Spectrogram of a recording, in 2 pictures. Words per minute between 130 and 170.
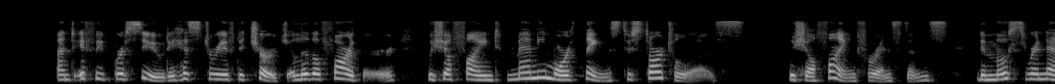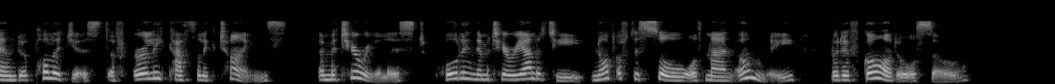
Yes: average, 140 wpm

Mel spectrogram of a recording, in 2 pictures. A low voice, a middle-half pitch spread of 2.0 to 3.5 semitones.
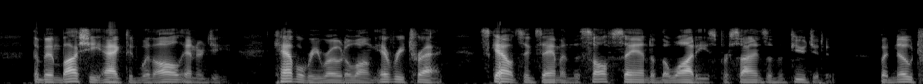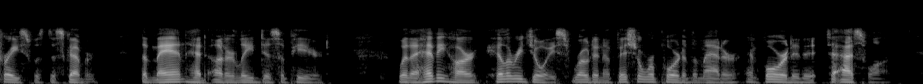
Yes: low, 105 Hz; average, 2.8 semitones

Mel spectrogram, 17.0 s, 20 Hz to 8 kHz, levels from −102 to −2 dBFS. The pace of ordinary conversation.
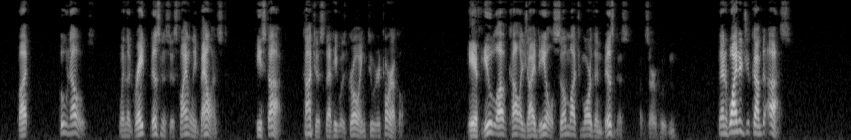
No: slow, 125 wpm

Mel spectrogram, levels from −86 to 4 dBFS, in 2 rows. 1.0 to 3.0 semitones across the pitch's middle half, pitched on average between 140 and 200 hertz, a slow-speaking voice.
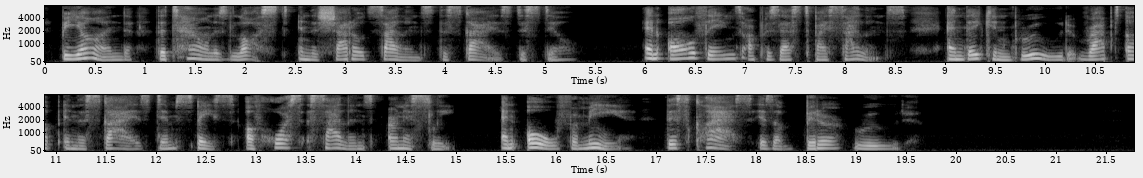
No: average, 3.6 semitones; medium, 185 Hz; slow, 120 wpm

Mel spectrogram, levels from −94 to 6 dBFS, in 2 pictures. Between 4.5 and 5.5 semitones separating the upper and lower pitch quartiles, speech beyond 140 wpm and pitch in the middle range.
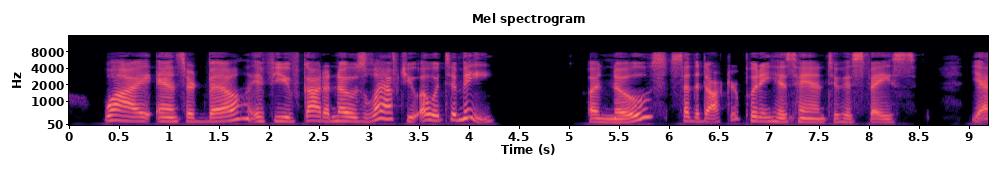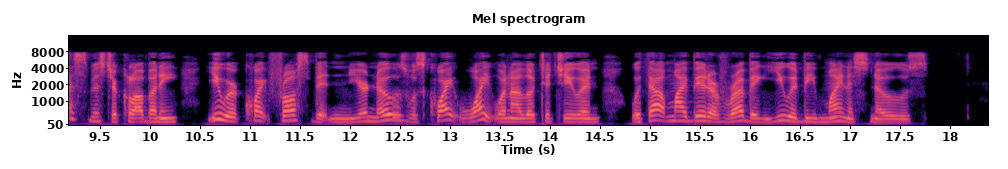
Yes: average, 4.8 semitones; average, 175 wpm; medium, 165 Hz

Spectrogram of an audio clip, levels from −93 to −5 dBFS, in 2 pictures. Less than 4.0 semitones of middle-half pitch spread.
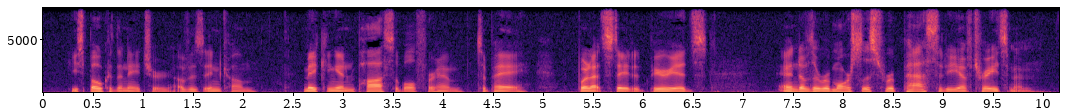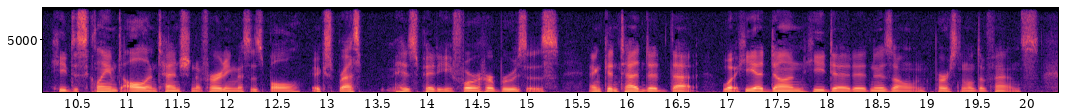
Yes: average, 3.1 semitones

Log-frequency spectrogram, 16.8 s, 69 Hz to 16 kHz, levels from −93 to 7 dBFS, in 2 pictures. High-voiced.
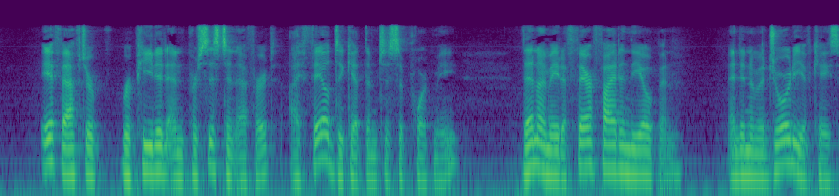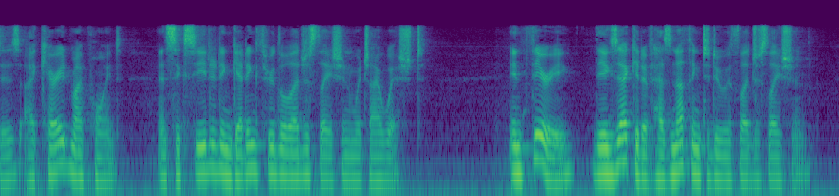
No: low, 120 Hz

